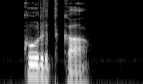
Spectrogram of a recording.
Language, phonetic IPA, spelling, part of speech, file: Polish, [ˈkurtka], kurtka, noun, Pl-kurtka.ogg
